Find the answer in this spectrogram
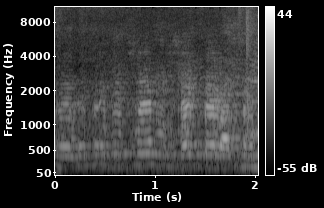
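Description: A man's voice talking: Italian football commentary.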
